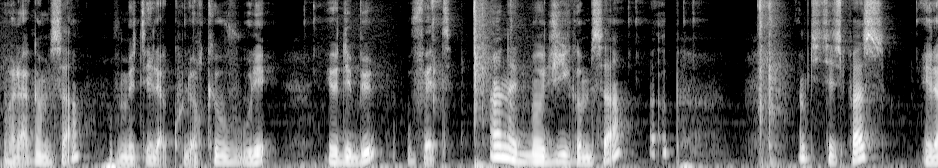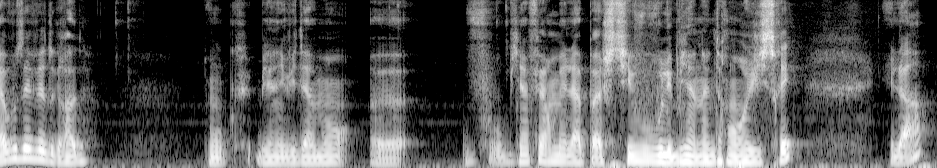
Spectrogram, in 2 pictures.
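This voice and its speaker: This screen-recorded tutorial features a man talking through every click at a normal speed, easygoing and full of fillers. His voice is mid-range.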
